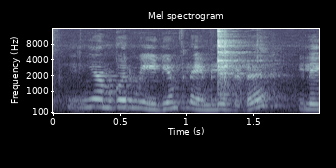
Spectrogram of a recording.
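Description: A single sharp clink of metal kitchenware a little over a second in, heard over a woman speaking.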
